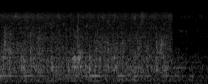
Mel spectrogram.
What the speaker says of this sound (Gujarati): વેફર આપણી ક્રિસ્પી થાય ત્યાં સુધી વેફરને આપણે તળી લેશું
